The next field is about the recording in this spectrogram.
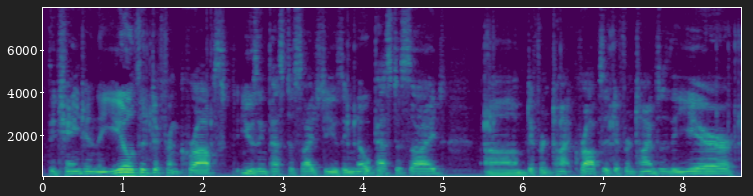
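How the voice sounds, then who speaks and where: Standing indoors before a large projected screen, a climate science video host with a cold explains research papers in a rambling way, reading passages aloud with many ums and restarts. His voice is lowish, darkish and a bit off, and he's far from the mic with slight background noise.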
